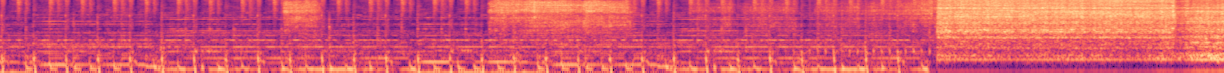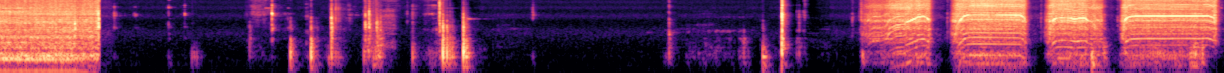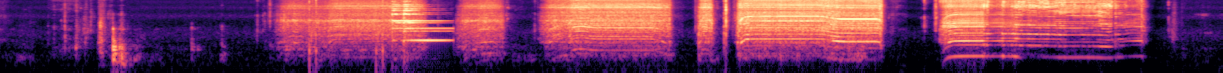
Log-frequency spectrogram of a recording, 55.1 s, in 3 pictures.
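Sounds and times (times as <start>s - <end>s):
cordless drill whining: 4.3s - 5.0s, 7.3s - 9.6s, 14.0s - 19.9s, 31.3s - 36.7s, 40.8s - 42.6s, 43.6s - 50.0s
band saw cutting wood: 7.3s - 9.6s, 10.4s - 19.9s.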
